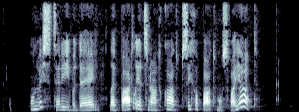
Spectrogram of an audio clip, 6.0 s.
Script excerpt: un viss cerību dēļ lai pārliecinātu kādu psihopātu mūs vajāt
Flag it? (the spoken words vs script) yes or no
no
